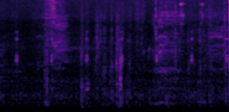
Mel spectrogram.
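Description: Passengers climbing into the back seat of a parked car: three short, soft knocks and clicks with rustling, and a faint voice near the end.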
